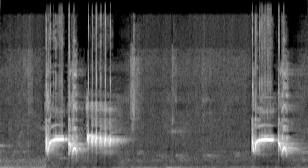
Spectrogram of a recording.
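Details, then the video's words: Male bar-winged prinia singing: two bursts of sharp, high, slurred chirps about two seconds apart, with quiet gaps and a faint low rumble in the background. "SUARA PRENJAK JANTAN"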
